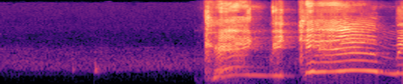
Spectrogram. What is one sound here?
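A high cartoonish voice shouts excitedly, close to the microphone.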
